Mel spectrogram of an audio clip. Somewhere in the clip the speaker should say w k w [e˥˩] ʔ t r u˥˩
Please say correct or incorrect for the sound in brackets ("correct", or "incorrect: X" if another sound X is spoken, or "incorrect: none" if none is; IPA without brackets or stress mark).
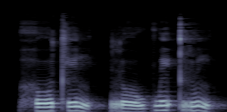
correct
